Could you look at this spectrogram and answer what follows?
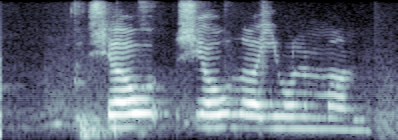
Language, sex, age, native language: Icelandic, male, 10, Icelandic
